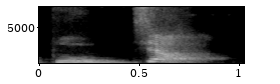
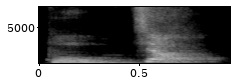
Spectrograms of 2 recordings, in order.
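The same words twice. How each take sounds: First: Pu is said with the second tone. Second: Pu is said with the second tone.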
